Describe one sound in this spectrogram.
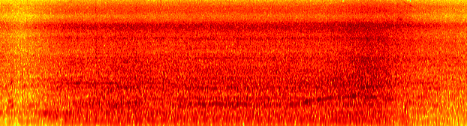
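A truck engine revs hard and strains, then eases off.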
